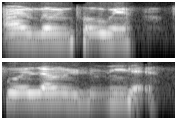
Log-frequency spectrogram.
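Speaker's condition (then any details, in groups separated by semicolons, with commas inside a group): Cerebral palsy, severe; cannot talk well since childhood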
